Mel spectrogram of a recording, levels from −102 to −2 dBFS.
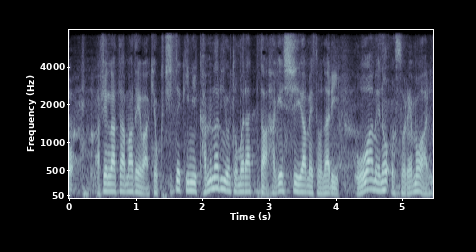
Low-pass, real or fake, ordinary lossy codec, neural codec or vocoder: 7.2 kHz; fake; none; codec, 16 kHz, 2 kbps, X-Codec, WavLM features, trained on Multilingual LibriSpeech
